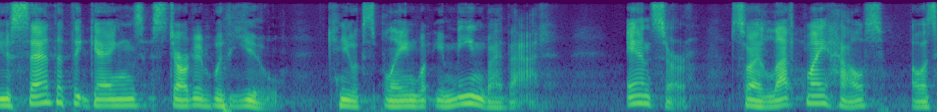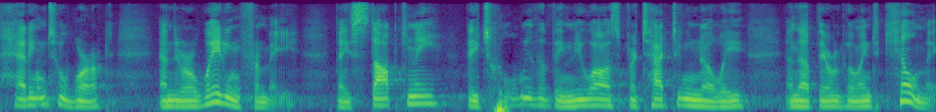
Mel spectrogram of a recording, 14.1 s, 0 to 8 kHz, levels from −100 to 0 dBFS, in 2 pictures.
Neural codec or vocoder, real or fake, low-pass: codec, 16 kHz, 2 kbps, FunCodec, trained on LibriTTS, 25 frames a second; fake; 7.2 kHz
